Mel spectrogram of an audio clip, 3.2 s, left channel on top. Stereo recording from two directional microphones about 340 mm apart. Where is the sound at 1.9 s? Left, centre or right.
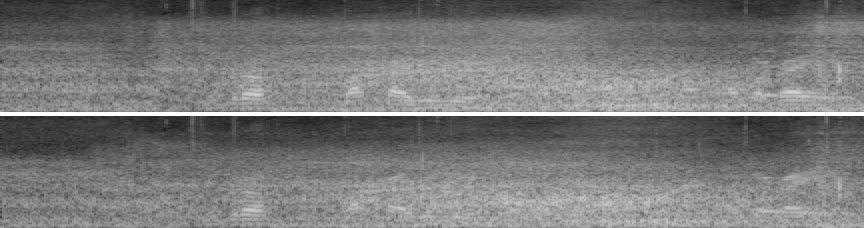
Right.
